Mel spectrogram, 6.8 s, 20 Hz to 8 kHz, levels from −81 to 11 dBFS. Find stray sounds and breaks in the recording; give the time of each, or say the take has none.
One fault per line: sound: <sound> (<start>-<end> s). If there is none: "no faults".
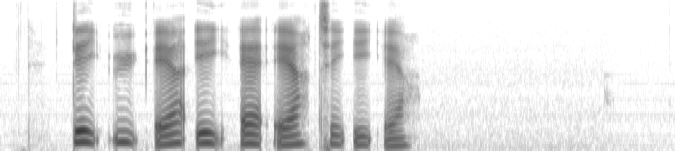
no faults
